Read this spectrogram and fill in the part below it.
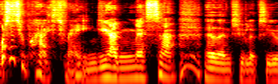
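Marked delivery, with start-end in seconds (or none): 0.0-1.6 excitable, quirky, eccentric gnome voice. A game narrator voices a gnome answering a player, excited eccentric gnome voice. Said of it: "is like really like excited and a little bit eccentric".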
